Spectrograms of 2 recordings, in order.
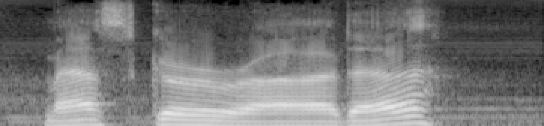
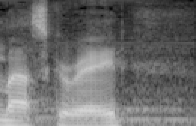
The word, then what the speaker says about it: Masquerada: let's spell it right mascarada no R not not masquerade songs and shadows hey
